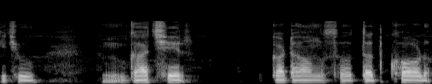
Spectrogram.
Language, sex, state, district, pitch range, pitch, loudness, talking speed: Bengali, male, West Bengal, Paschim Medinipur, 95-100 Hz, 95 Hz, -20 LUFS, 110 wpm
